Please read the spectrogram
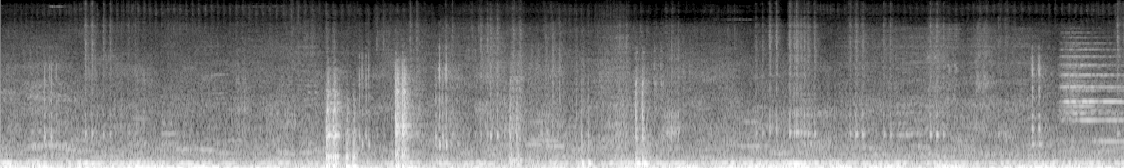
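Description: Low, steady rumble of wind on the microphone during a bicycle ride, with scattered clicks and creaks; a church bell begins ringing near the end.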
